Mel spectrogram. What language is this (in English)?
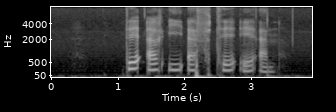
Norwegian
